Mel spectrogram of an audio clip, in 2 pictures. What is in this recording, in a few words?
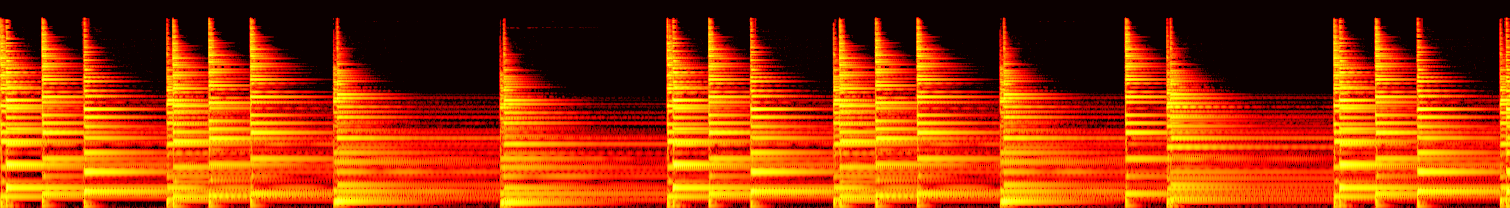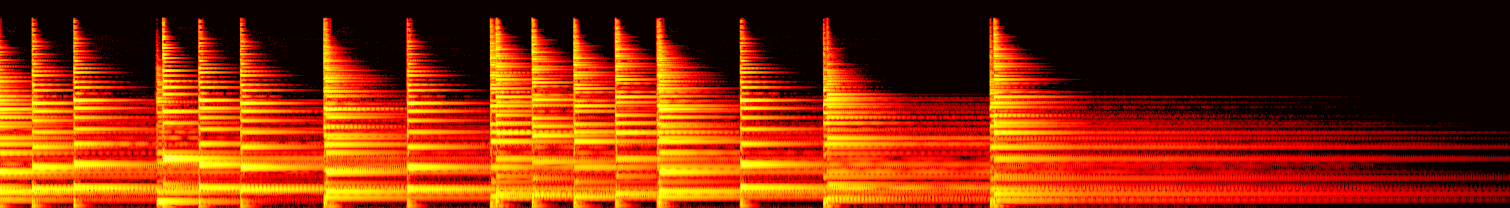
music box; final fantasy crystal chronicles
